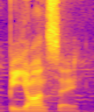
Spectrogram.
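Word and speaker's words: Beyoncé: of instead of the, the emphasis on the middle syllable. Beyonce.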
